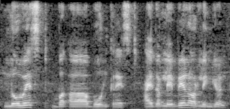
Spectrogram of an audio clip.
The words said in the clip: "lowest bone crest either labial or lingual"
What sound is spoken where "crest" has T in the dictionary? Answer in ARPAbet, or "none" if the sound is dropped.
T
